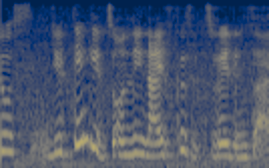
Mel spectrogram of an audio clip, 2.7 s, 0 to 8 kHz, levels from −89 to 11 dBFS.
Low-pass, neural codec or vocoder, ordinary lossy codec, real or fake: 7.2 kHz; codec, 16 kHz, 4 kbps, FunCodec, trained on Chinese and English, 50 frames a second; none; fake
